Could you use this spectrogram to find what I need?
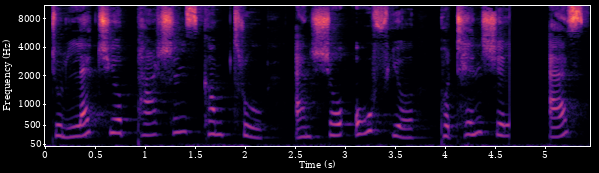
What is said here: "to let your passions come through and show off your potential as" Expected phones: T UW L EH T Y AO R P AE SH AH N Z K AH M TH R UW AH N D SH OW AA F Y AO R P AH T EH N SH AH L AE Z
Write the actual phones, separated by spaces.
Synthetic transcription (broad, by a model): T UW L EH T Y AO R P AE SH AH N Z K AH M T R UW AH N D SH OW AA F Y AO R P AH T EH N SH AH L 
